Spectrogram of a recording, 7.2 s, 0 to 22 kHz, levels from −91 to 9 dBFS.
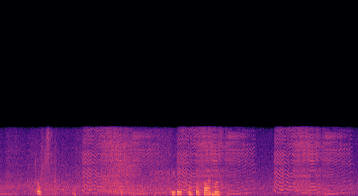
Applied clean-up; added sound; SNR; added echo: none; Cupboard open or close / Door; 6 dB; none.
